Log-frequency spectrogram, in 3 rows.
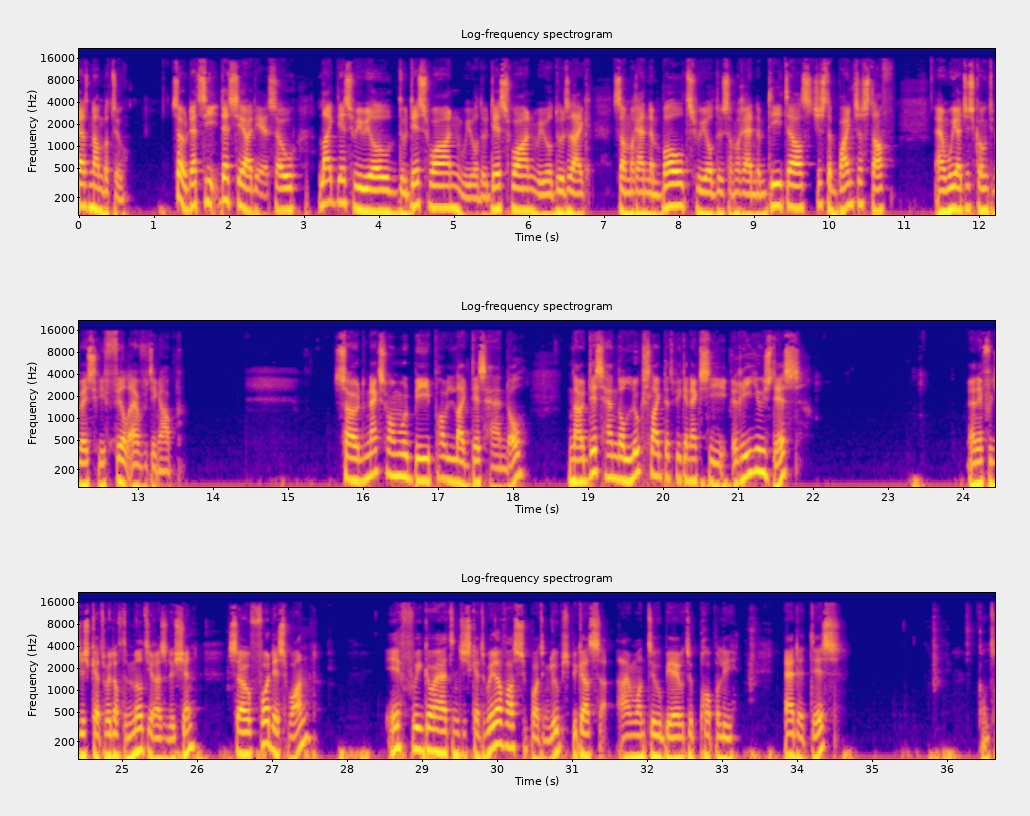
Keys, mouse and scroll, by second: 0.7-3.2 drag, 3.2-3.6 scroll up 1, 3.6 click, 4.2 scroll up 1, 4.5 click, 6.1 scroll down 1, 10.5-13.7 drag, 13.7-15.1 drag, 16.5 click, 16.9-18.1 scroll up 1, 18.1 click, 19.7 middle click, 20.7 ctrl+c, 21.1 ctrl+v, 21.4-23.5 drag, 23.5 z, 24.1 click, 25.7 middle click, 25.9 Tab, 26.3 alt+middle click, 26.7 scroll up 1, 27.0 2, 27.1 middle click, 27.7 2, 27.9-28.6 scroll up 1, 28.6 click, 29.0 middle click, 29.3 scroll up 1, 29.7 alt+click, 33.7 shift+scroll down 2, 33.9 alt+middle click, 34.6 scroll up 1, 35.5 alt+shift+click, 35.6 alt+shift+click.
